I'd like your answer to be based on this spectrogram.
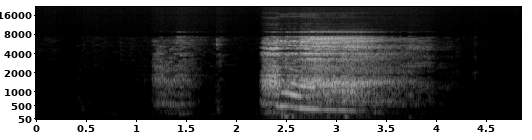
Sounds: Sigh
